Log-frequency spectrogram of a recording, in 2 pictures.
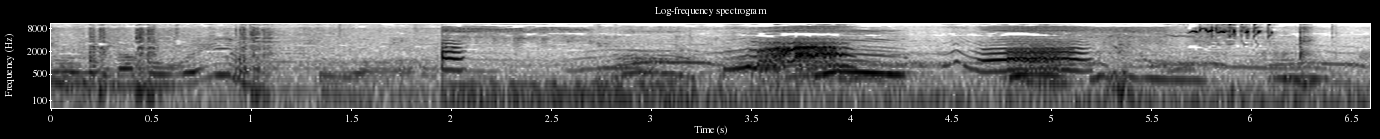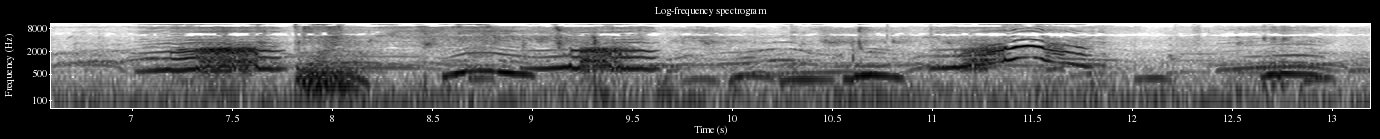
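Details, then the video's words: Wild baby macaque crying loudly after being bullied by its mother: a run of arched, wavering, squealing cries, with harsh screechy bursts near four, five, seven and a half, nine and eleven and a half seconds, plus a few short chirps between. "The baby monkey was bullied by the mother monkey and cried loudly"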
